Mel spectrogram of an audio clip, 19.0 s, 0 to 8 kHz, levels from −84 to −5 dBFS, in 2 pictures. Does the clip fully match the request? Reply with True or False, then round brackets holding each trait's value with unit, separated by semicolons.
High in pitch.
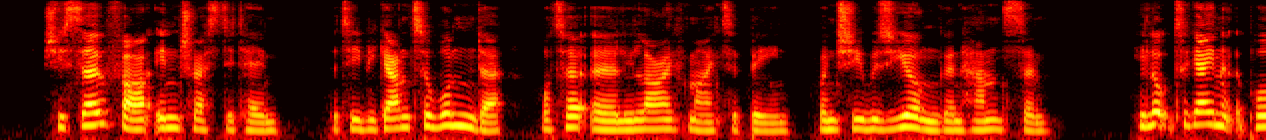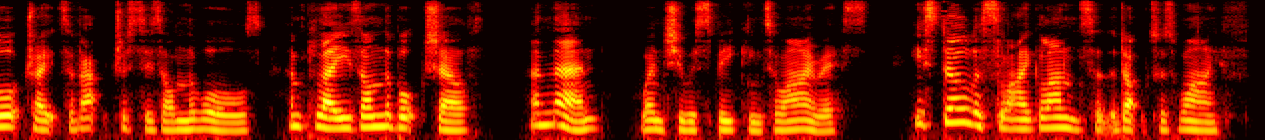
False (155 Hz)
